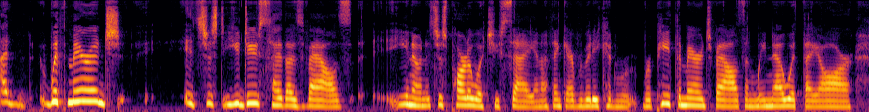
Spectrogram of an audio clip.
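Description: The speaker has a Texan accent, a fairly quick pace and lively intonation. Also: woman, medium pitch for a woman. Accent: Texan American. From Texas (city upbringing). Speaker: author. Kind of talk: interview.

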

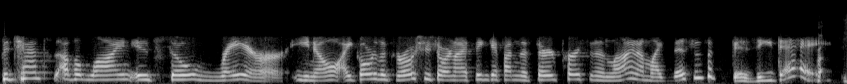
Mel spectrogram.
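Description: A woman's ordinary speaking voice with a Canadian accent, fairly high in pitch with ordinary pitch variation, at a moderate pace with hardly any pauses. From Calgary, Alberta, Canada. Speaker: marketing business owner. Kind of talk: interview.

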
